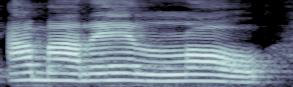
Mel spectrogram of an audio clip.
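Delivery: "amarelo" slowly, holding "re"; stress on penultimate syllable. Shown as a demonstration. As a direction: lean on the "re" in "amarelo". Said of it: "é a penúltima". ("amarelo" devagar, alongando o "re")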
